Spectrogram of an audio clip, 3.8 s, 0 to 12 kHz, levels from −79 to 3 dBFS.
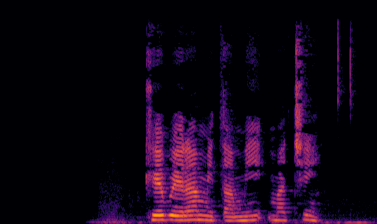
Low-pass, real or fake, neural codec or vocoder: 10.8 kHz; real; none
